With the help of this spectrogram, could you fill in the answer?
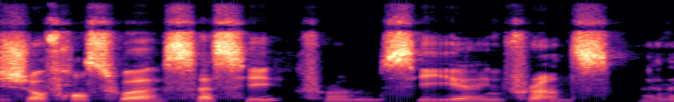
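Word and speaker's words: Jean-François Sassi: be jean frances sussy i've definitely mispronounced that but i will just give you uh the chance and opportunity to introduce yourself now yeah actually no problem beatrice it's quite difficult to pronounce so my name is jean francois sassy from cea in france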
